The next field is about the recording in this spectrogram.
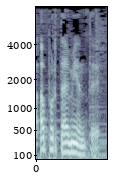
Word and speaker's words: апартаменты: Для нас же в данном случае главное ударение. Как выясняется, лучше апартаментов могут быть только апартаменты.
